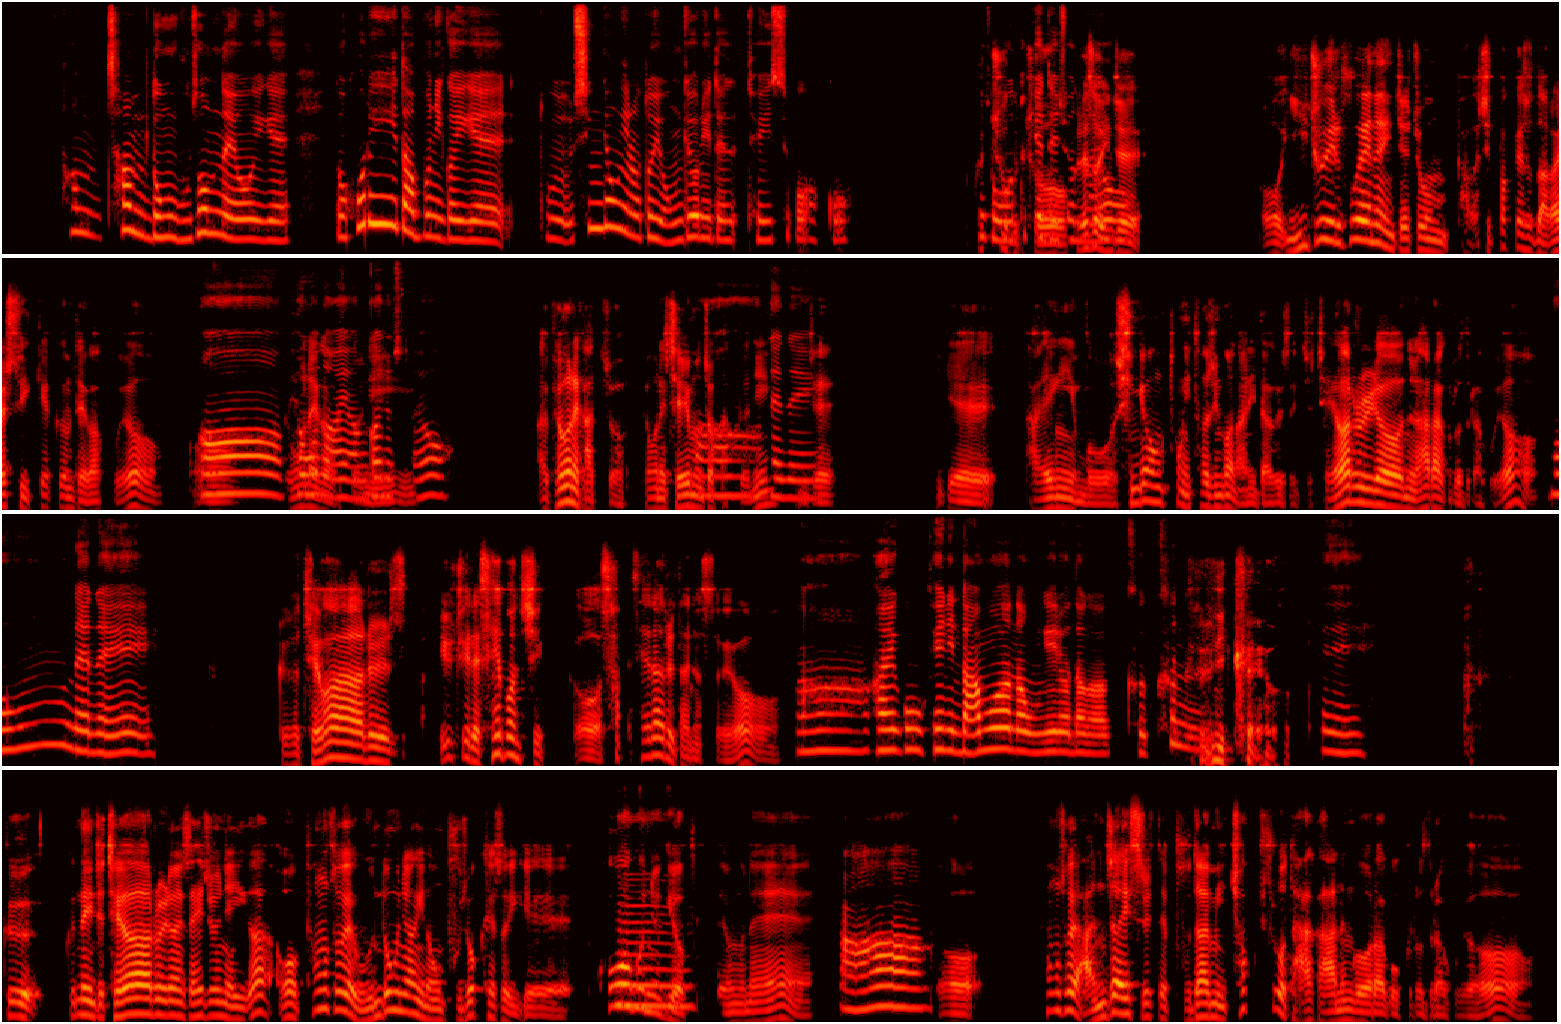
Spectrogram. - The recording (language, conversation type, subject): Korean, podcast, 잘못된 길에서 벗어나기 위해 처음으로 어떤 구체적인 행동을 하셨나요?
- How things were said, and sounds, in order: tapping; other background noise; laughing while speaking: "그러니까요"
